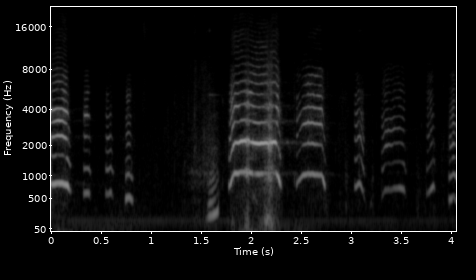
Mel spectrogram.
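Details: Chimpanzee calling in a children's animal-sound quiz: a run of short rising hoots, then loud harsh drawn-out screams and barks, ending with more brief hoots.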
